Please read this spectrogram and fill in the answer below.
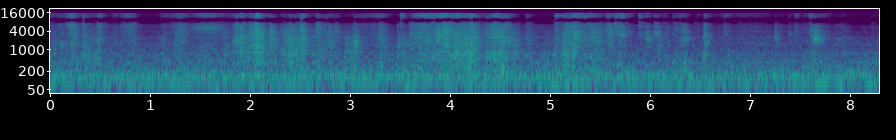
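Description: Rustling and handling of a full plastic bag of clothes as it is taken out, in irregular bursts over a steady low hum.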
